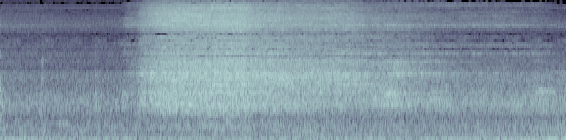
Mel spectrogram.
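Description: Compressed air hissing out of a standing Vivalto double-deck commuter train's pneumatic brake system as the brakes release. The hiss starts suddenly about two seconds in, is loudest for about a second, then fades away.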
